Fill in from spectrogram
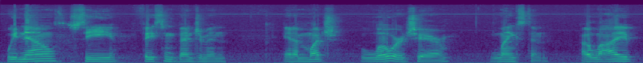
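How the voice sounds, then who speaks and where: A man in his thirties narrating screenplay directions in a measured, halting way at a table read. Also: mid-range voice, fairly even intonation, fairly bright tone, slight background noise.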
